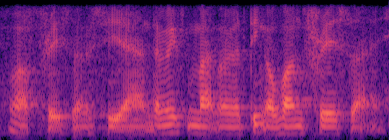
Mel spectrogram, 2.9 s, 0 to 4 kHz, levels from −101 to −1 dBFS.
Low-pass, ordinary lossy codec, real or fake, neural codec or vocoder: 3.6 kHz; none; real; none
